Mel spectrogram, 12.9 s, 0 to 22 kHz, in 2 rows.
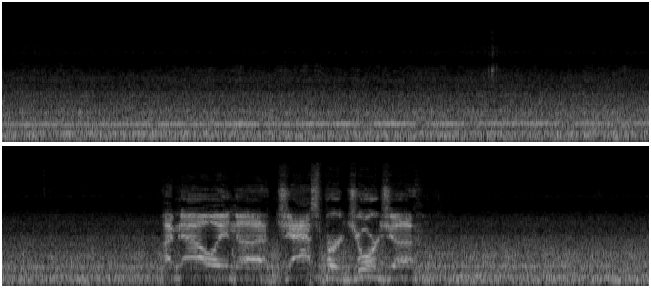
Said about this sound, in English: following a 14 ton drill rig down the road my three quarter ton work truck with a trailer full of shit. Heading to a job site we hope we can get to and get done.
